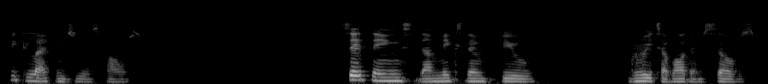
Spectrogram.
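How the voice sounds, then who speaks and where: A woman's voice: a bass voice, slow pace, long pauses, mellow, lo-fi sound. Earnest woman giving marriage advice. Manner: earnest, encouraging, repeats phrases for emphasis. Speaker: marriage advice channel host. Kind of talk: casual advice talk to wives.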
